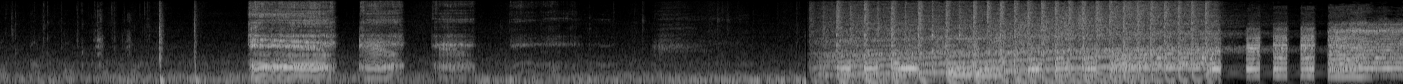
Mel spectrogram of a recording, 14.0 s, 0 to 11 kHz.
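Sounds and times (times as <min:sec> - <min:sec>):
man belching: 0:02.5 - 0:04.8
music: 0:08.1 - 0:14.0.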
